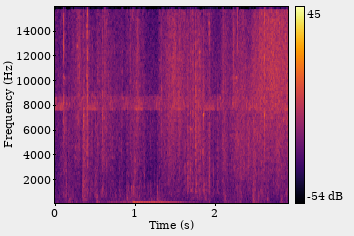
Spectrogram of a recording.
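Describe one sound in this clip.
A grenade explodes with a deep, rumbling boom.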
